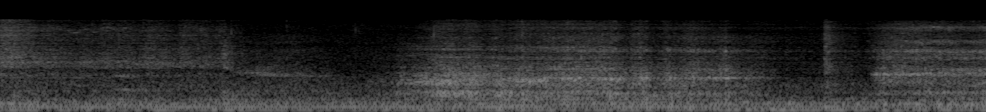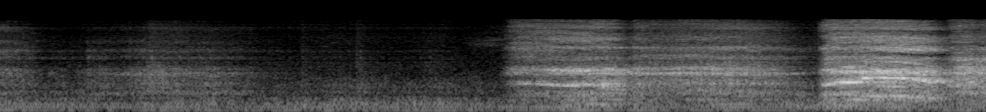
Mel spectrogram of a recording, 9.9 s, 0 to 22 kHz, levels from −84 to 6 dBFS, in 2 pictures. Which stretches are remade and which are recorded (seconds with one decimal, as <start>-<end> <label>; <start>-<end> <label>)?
0.0-2.5 recorded; 2.5-7.2 remade; 7.2-7.9 recorded; 7.9-9.3 remade; 9.3-9.9 recorded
